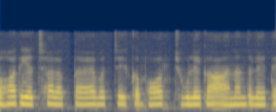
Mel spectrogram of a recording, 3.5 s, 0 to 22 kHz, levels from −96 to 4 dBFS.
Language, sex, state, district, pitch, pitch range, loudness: Hindi, female, Odisha, Khordha, 215 Hz, 210-220 Hz, -16 LUFS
